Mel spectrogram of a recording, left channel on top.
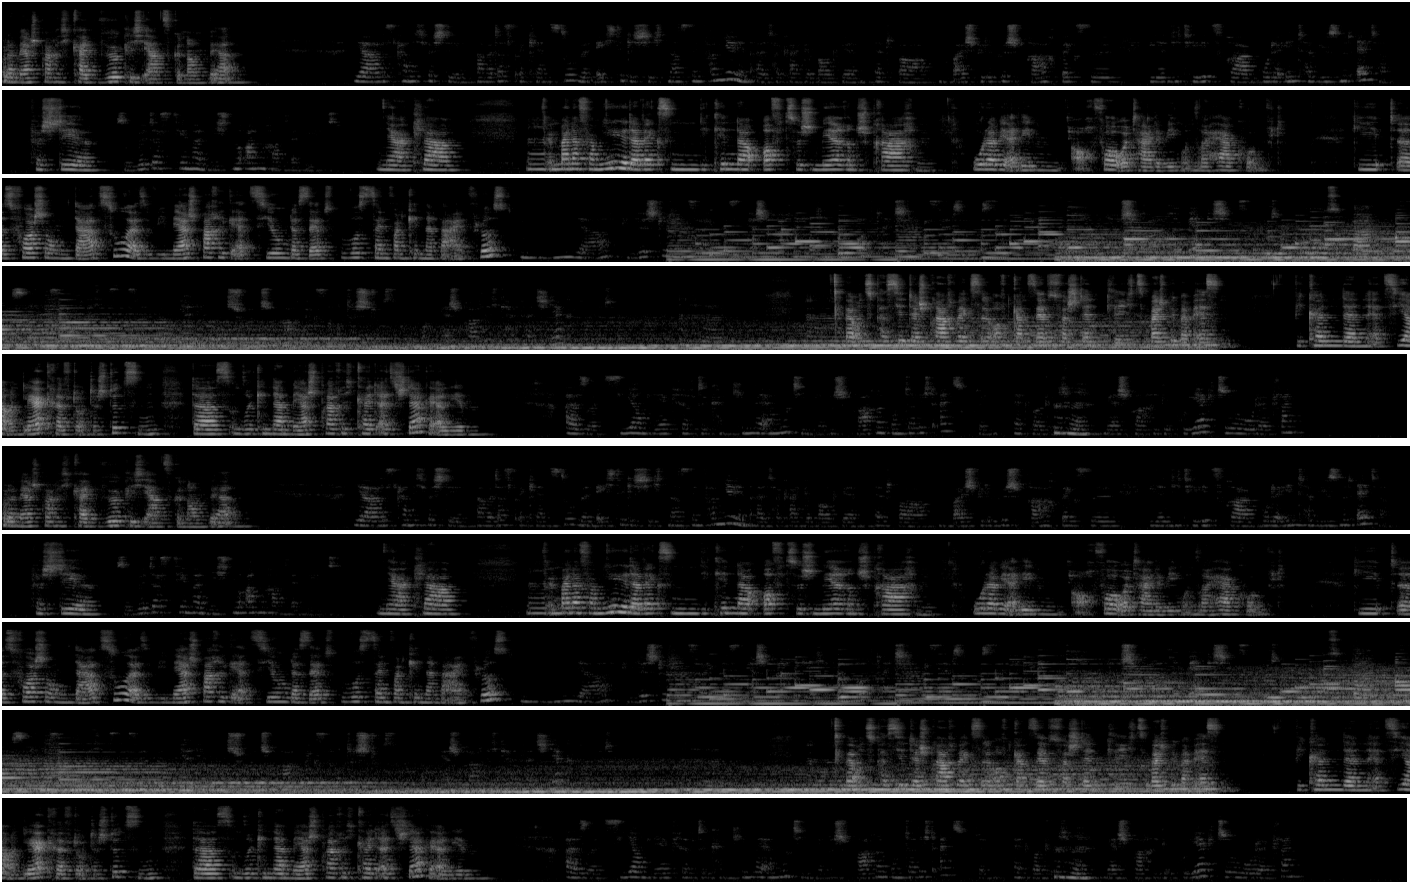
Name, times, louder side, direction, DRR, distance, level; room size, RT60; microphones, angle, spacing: voice 1, 0.0-2.4 14.4-15.0 17.8-26.7 27.3-33.2 41.1-42.0 49.0-49.5 49.9-54.6 55.2-61.1 66.8-67.2, left 2 dB, 45° left, 0 dB, 0.6 m, -38 dB
voice 2, 2.7-13.9 15.2-17.5 33.3-40.9 41.3-41.4 42.3-48.5 61.4-69.2, left 1 dB, 5° left, -5 dB, 0.8 m, -53 dB
sound 1, 34.8-44.0, right 1 dB, 30° right, 0.7 m, -39 dB
sound 2, 38.7-54.4, right 1 dB, 85° right, 0.5 m, -37 dB
2.3 x 2.2 x 2.4 m, 0.35 s
head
